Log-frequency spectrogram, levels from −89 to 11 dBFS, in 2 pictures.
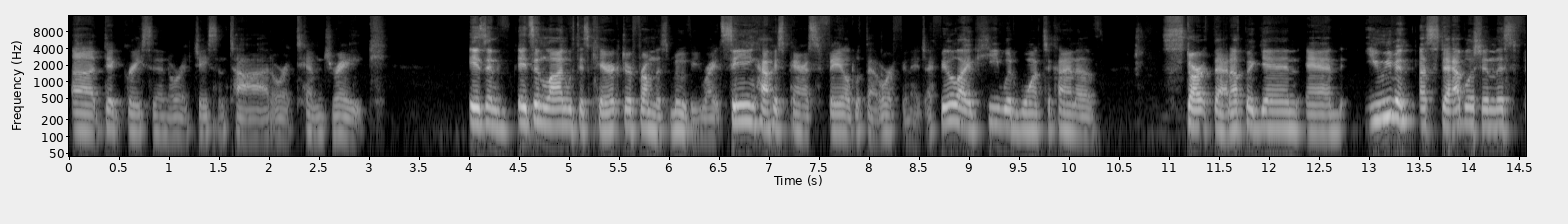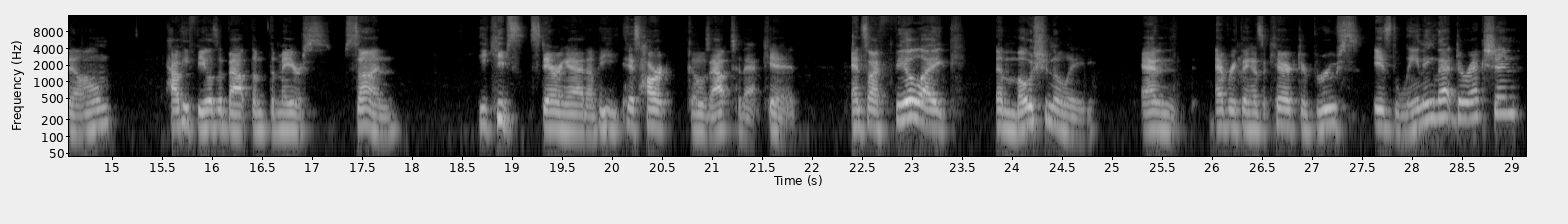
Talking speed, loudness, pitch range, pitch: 180 wpm, -25 LUFS, 130-160 Hz, 145 Hz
